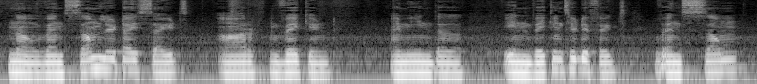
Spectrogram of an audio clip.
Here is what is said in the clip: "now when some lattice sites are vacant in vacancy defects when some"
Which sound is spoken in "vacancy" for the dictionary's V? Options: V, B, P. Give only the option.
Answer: V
